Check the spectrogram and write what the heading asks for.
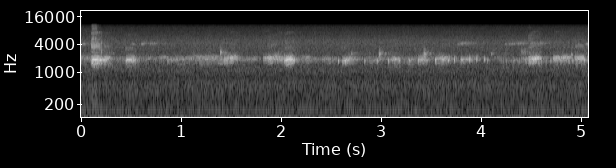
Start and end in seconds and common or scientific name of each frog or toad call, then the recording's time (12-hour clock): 1.3	3.6	Cochran's lime tree frog
2:30am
